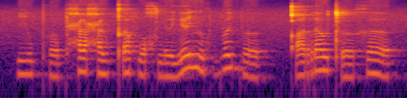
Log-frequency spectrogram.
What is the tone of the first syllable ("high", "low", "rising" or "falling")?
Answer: low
